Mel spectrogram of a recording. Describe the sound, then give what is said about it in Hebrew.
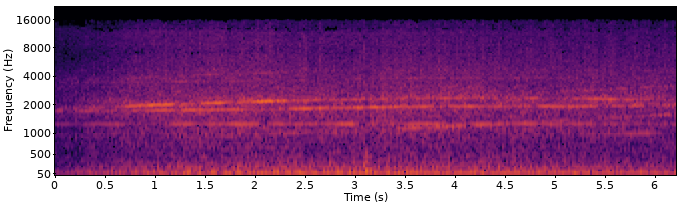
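An airplane bound for Bermuda takes off. Its engine roar swells over the first second, then holds a loud, steady drone with faint whining tones above it, and no voices. “המטוס לברמודה ממריא בעוד 30 שניות.”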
